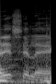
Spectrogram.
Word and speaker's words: Grecelé: Estamos começando mais um episódio aqui do Agro Resenha e nesta semana estou aqui com o Gresselé. Falei certo, né? Gresselé, essa é a pronúncia.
